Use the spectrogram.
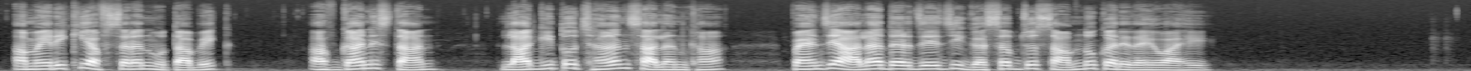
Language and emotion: Sindhi, neutral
